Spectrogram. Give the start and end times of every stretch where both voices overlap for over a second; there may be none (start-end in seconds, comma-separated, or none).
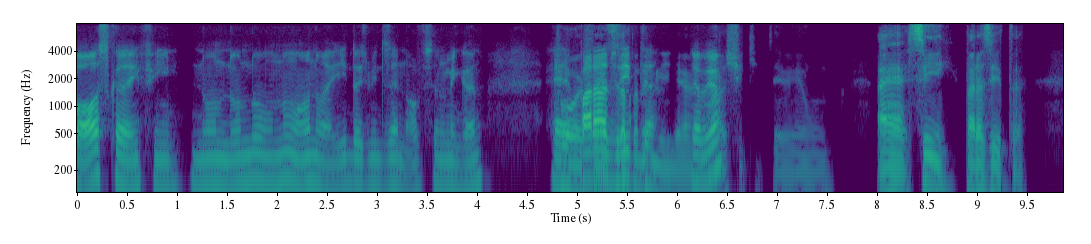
4.8-6.5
